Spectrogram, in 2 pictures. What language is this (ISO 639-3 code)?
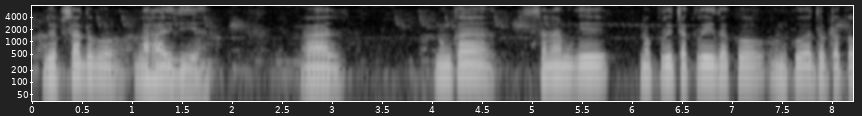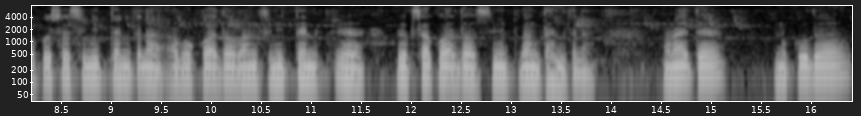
sat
